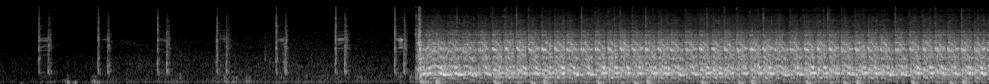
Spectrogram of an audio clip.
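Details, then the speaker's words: 1991 Ford F350 dually, 7.3 IDI diesel, unrun since 2010: starter clicks about every half second, then catches and runs rough and loud for a couple of seconds; no knocking heard. Owner says it's not getting enough fuel; cause unconfirmed. "So It only ran for a couple of seconds, but she ran. She actually ran. Just not getting enough fuel."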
